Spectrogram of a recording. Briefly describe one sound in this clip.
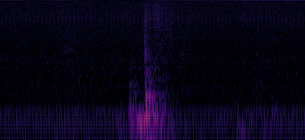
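A body knocks once against a wooden floor.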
